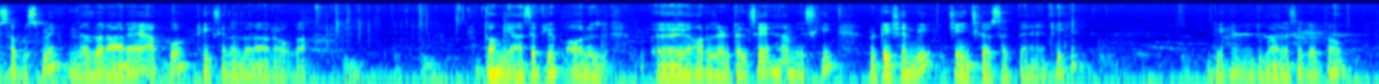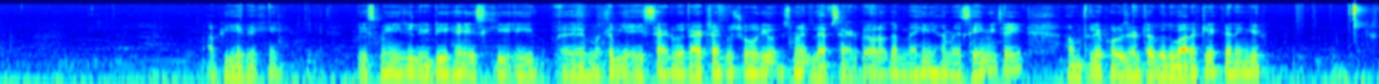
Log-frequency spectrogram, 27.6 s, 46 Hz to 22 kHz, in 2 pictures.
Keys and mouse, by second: 4.0 ctrl+z, 9.7 ctrl+z, 10.5 alt+click, 13.3-18.9 drag, 25.0-27.5 drag.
